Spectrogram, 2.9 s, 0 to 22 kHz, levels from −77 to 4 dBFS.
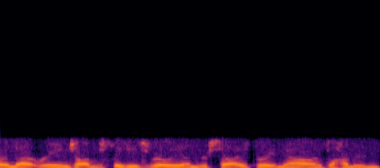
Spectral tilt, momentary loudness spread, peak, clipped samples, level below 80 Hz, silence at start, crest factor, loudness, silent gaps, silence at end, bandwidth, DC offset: -11.5 dB/octave; 2 LU; -6 dBFS; under 0.1%; -60 dBFS; 0 s; 14 dB; -21 LUFS; none; 0 s; 4.2 kHz; under 0.1%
